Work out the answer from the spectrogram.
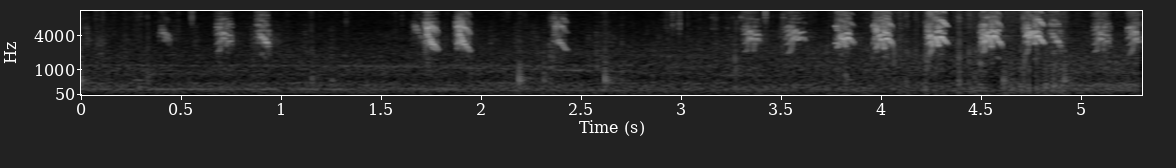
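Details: Several sparrows landing on a person's hand at Tenmangu shrine on 8 July 2022. High, sharp chirps come irregularly at first, then build into a fast run of loud notes near the end.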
